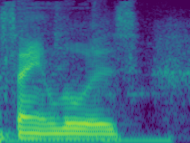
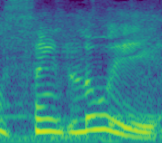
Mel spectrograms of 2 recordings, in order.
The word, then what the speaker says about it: St. Louis: see st louis oh saint louis no that's not what i said you heard me say it no bro you heard me pronounce the s but yeah saint louis is is is just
